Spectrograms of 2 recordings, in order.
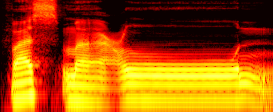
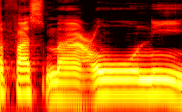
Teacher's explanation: Ini kita berwakaf di huruf nun tidak dibaca panjang. Karena kita berwakaf di huruf nun, ya huruf nunnya kita sukunkan seperti itu. Sehingga dibaca fasma'un.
